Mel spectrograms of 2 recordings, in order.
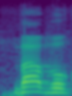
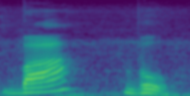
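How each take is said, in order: First: The two syllables are joined quickly without delay. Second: The two syllables are said separately, one by one. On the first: The word is being read as a whole. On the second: The word is being spelled out.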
